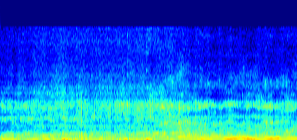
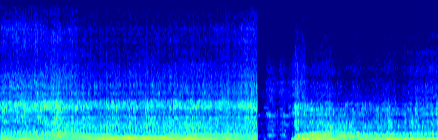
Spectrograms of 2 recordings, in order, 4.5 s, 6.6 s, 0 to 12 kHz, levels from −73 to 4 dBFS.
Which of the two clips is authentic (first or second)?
second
